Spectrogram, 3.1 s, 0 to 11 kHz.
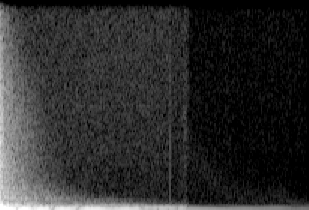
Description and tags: Middle Tom Of God Wet 011
pack, middle, drumset, set, drum, realistic, kit, tom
